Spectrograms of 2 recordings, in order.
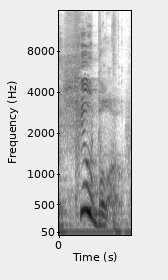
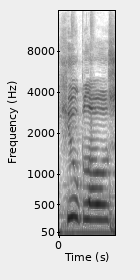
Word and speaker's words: Hublot: the channel i hate hublots and youtuber nico is going ape right now it's the right way to pronounce the brand name with no h and no t right no hublot is pronounced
